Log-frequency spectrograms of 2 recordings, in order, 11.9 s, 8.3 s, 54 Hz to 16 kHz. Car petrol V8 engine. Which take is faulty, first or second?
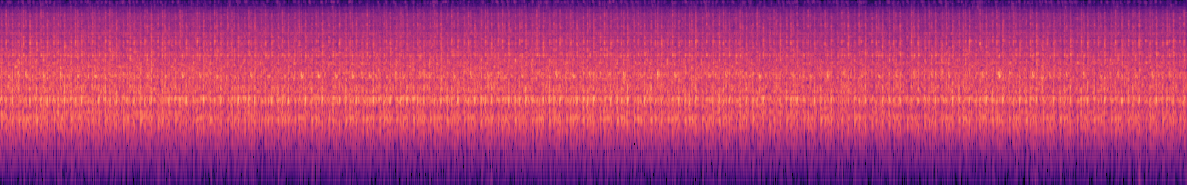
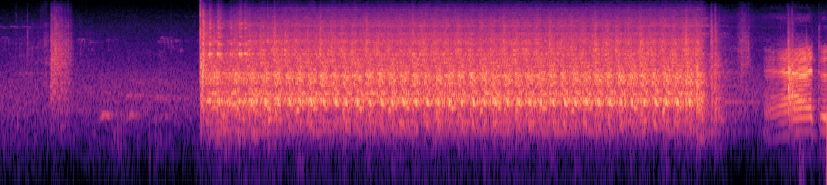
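second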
